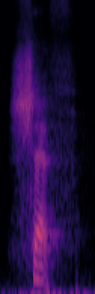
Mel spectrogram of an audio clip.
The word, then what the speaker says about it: chef: Now, usually when the word has French origins, then we do not pronounce it as ch, but sh.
